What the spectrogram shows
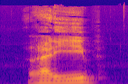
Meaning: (adjective) 1. strange, peculiar, unusual 2. foreign, unfamiliar; exotic 3. outlandish 4. rare 5. amazing, wondrous 6. obscure 7. supported only by the authority of one narrator (relative to Muhammad)
- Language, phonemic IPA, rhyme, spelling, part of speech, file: Arabic, /ɣa.riːb/, -iːb, غريب, adjective / noun, Ar-غريب.ogg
